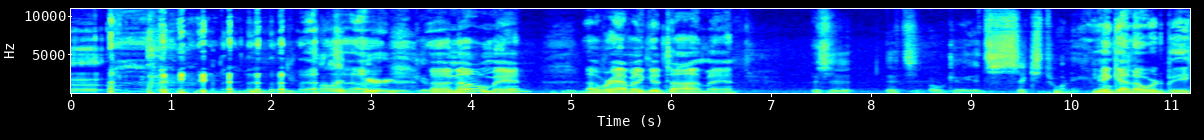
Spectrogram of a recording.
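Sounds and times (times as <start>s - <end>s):
short guttural burps: 0.0s - 0.6s
laughter: 0.4s - 3.7s
speech: 0.9s - 6.8s, 7.4s - 11.1s.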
